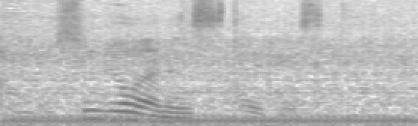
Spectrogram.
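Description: A man's voice speaking faintly in Korean, the original interview audio turned down beneath the translation, over a steady low background rumble.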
